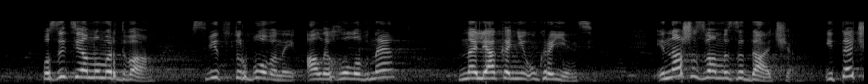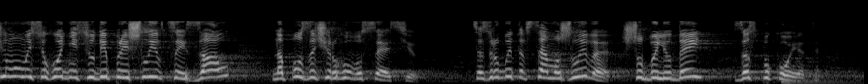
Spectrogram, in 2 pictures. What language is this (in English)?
Ukrainian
